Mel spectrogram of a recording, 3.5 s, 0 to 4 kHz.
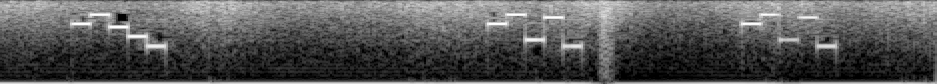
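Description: Five-tone selective call (ZVEI), heard as quick runs of five tones, tones of about 70 ms. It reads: 88741 88301 88301
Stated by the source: ZVEI five-tone selective call received by SDR.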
